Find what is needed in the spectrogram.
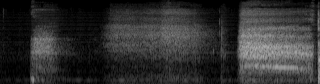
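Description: A man breathing audibly close to a microphone: a short sharp intake about half a second in, a longer softer breath out, then a loud heavy sigh in the last second.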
